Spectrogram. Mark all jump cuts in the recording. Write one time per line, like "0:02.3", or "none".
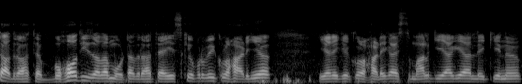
none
